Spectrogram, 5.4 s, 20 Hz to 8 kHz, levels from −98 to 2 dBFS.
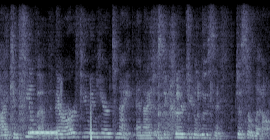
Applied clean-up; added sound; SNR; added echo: none; Telephone; 0 dB; reverberation time 0.2 s.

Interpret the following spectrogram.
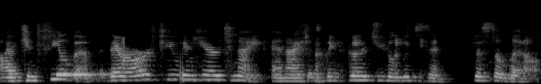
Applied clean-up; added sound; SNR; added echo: neural mask model DeepFilterNet 3.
